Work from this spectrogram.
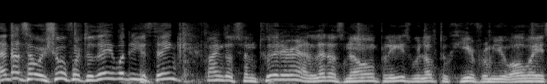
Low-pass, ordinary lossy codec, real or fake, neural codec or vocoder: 7.2 kHz; MP3, 48 kbps; fake; codec, 16 kHz, 4 kbps, FreqCodec, smaller model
